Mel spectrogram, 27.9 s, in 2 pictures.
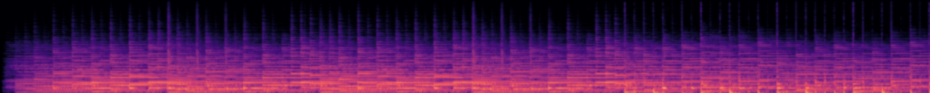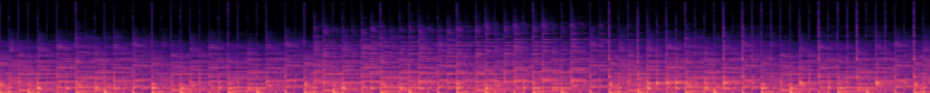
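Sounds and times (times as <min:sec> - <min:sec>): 
hot piano music: 0:00.0 - 0:27.8.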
